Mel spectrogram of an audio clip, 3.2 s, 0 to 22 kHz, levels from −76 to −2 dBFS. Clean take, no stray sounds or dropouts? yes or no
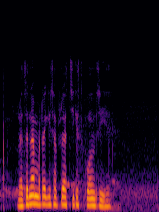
yes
